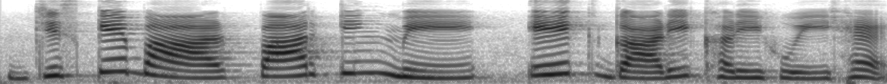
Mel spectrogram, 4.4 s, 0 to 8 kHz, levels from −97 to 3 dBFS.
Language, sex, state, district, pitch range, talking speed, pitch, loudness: Hindi, female, Punjab, Kapurthala, 235-335 Hz, 120 wpm, 275 Hz, -14 LUFS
